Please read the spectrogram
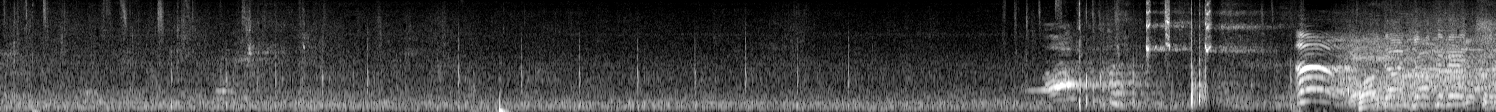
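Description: A tennis ball being bounced repeatedly on a hard court before a serve, a regular faint tapping over the steady hum of a hushed arena crowd. Near the end come a few loud sharp hits and a loud shout.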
